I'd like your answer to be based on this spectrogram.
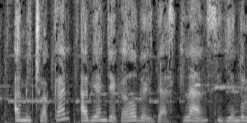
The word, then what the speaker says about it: Michoacán: Bueno, pues entonces, para finalizar, recordaremos que Michoacán, cuya verdadera pronunciación es Michoacán, significa lugar que tiene pescados.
